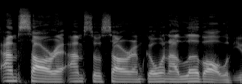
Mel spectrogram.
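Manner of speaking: put-on petulant, sulky tone. Before playing a clip, mocking his talk to border patrol: mocking Mayflower Kid's pissy talk. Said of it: "he gave a little pissy talk".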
